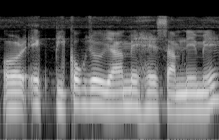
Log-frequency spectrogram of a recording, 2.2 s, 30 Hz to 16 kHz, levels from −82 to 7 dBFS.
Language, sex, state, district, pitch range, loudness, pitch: Hindi, male, Arunachal Pradesh, Longding, 125-145 Hz, -14 LUFS, 130 Hz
